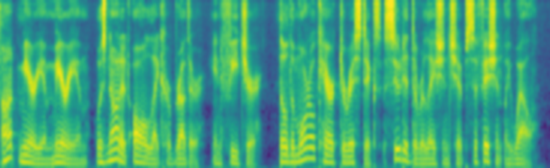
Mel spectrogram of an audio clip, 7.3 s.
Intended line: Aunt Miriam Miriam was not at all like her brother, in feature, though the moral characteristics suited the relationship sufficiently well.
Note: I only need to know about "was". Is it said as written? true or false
true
